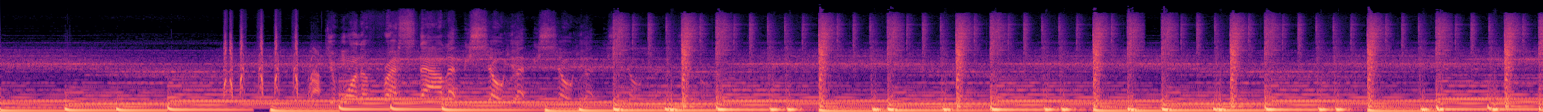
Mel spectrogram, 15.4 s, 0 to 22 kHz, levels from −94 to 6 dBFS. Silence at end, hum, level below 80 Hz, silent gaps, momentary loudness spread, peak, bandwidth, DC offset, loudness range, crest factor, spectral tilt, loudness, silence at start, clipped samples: 0 s; none; -18 dBFS; none; 6 LU; -2 dBFS; 12 kHz; under 0.1%; 3 LU; 12 dB; -6.5 dB/octave; -16 LUFS; 0 s; under 0.1%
